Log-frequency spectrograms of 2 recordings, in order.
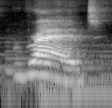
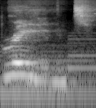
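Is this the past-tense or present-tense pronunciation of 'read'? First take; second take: past; present. First: The word has its past-tense pronunciation. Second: The word has its present-tense pronunciation. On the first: The action happened before now. "In the past" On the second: The action happens now or in general. "In the present, or infinitive"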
